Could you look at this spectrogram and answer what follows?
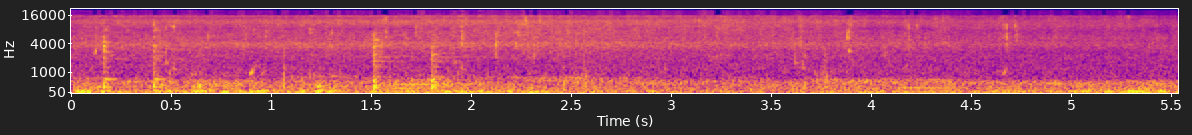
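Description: Steady rain from a storm in the Minecraft video game, a soft continuous patter with scattered droplet ticks at moderate to low volume and no talking.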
